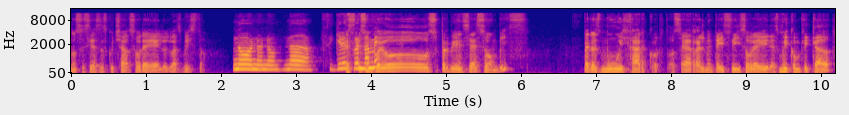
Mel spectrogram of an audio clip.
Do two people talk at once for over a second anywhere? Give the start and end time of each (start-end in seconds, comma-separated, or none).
none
